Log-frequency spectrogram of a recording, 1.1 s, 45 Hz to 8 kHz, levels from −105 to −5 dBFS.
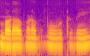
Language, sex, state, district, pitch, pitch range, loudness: Garhwali, male, Uttarakhand, Uttarkashi, 120 Hz, 120-125 Hz, -21 LUFS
